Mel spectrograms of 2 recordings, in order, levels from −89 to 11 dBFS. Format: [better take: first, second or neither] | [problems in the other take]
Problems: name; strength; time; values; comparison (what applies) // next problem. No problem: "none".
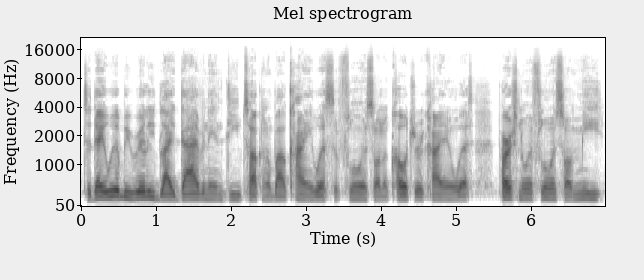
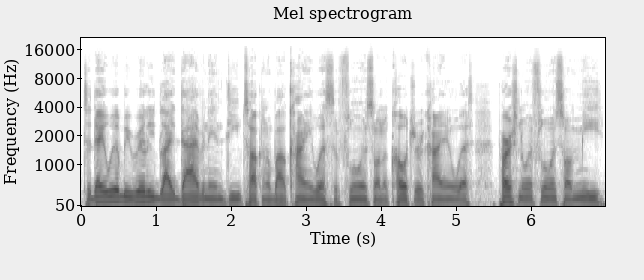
second | thin; somewhat; fading below 300 Hz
